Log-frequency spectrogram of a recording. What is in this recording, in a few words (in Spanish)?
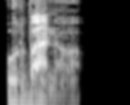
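"urbano", Spanish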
